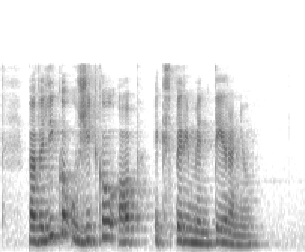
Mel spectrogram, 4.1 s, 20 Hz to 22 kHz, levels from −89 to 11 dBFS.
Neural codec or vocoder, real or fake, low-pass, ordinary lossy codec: none; real; none; none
